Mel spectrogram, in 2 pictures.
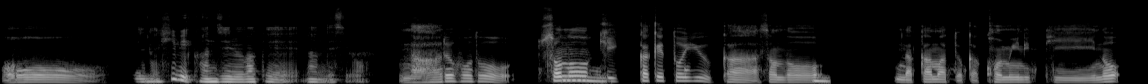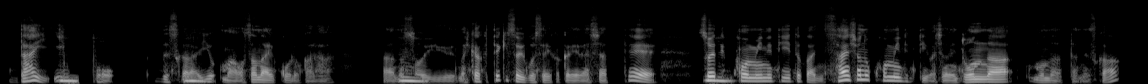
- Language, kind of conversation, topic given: Japanese, podcast, 学びにおいて、仲間やコミュニティはどんな役割を果たしていると感じますか？
- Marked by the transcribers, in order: none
